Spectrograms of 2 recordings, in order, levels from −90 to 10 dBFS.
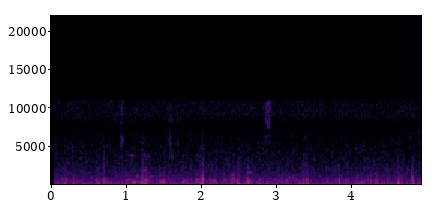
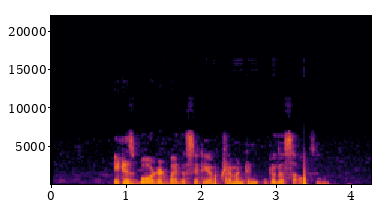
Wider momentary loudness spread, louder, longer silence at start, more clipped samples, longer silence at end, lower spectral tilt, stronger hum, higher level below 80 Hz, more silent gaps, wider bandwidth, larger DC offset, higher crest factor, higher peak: about the same, 6 LU vs 7 LU; second, -57 LUFS vs -19 LUFS; second, 0.05 s vs 0.85 s; neither; second, 0 s vs 0.55 s; about the same, -6 dB/octave vs -5.5 dB/octave; neither; second, -68 dBFS vs -56 dBFS; neither; first, 11.5 kHz vs 7.4 kHz; neither; about the same, 22 dB vs 18 dB; second, -34 dBFS vs -2 dBFS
